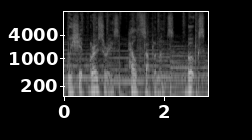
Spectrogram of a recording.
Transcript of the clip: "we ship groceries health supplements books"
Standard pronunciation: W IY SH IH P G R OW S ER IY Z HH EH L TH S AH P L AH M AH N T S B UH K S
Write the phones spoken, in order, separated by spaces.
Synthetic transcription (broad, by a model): W IY SH IH P G R OW S ER IY Z HH EH L TH S AH P L AH M AH N T S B UH K S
